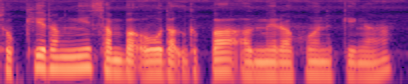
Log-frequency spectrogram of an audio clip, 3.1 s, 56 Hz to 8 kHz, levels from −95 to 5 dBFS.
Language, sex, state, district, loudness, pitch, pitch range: Garo, male, Meghalaya, South Garo Hills, -18 LUFS, 110 Hz, 105-125 Hz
